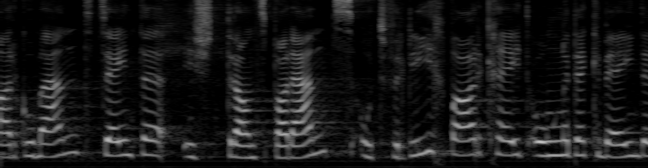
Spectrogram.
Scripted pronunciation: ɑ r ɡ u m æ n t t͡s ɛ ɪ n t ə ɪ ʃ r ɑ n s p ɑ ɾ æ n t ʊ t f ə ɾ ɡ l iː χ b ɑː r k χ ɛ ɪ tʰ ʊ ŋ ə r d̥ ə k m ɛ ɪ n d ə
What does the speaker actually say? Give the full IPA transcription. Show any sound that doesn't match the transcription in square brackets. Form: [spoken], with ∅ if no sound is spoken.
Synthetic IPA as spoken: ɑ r ɡ u m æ n t t͡s ɛ ɪ n t ə ɪ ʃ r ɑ n s p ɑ ɾ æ n [t͡s] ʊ t f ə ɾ ɡ l iː χ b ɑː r k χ ɛ ɪ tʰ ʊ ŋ ə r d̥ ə k m ɛ ɪ n d ə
